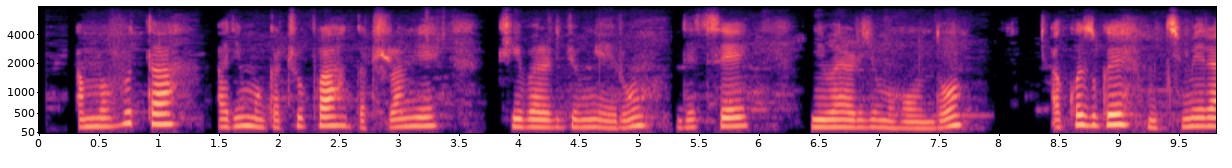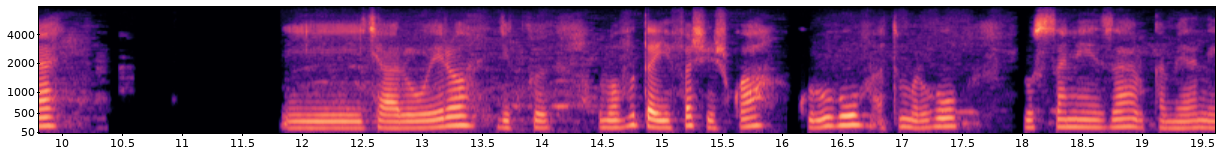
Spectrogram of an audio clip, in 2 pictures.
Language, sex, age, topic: Kinyarwanda, female, 18-24, health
